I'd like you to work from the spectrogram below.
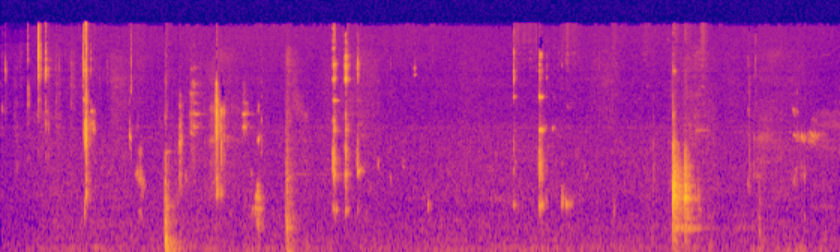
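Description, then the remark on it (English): Clinks and taps of a Riedel red wine glass during a whiskey tasting, a handful of sharp, irregular knocks scattered over several seconds with soft handling noise between them and no talking. “Just for all the viewers at home, too, let me try to ASMR.”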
